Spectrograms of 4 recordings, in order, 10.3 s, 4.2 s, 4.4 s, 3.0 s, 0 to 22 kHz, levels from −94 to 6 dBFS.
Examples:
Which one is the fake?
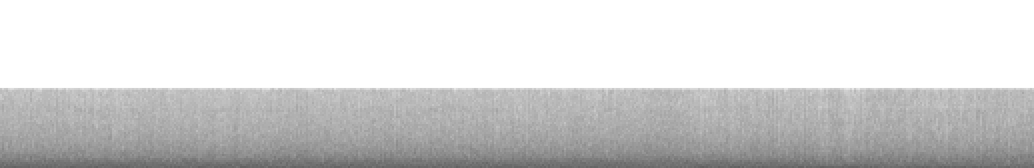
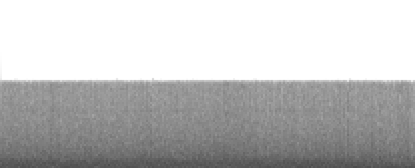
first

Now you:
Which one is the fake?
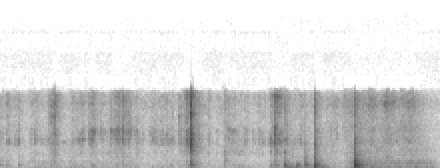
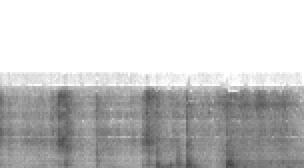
second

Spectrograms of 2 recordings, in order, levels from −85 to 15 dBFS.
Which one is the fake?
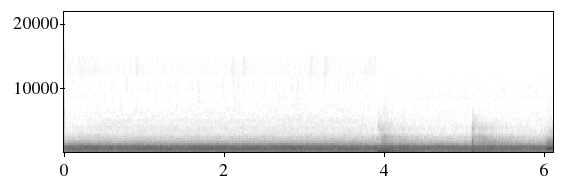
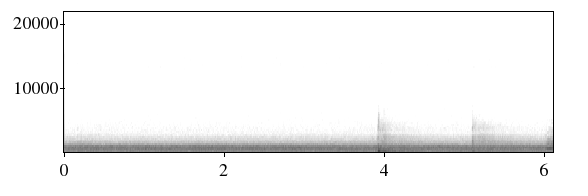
first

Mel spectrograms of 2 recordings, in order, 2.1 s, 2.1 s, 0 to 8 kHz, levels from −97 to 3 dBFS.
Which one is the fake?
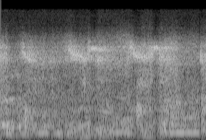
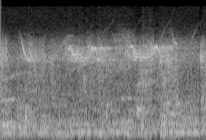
first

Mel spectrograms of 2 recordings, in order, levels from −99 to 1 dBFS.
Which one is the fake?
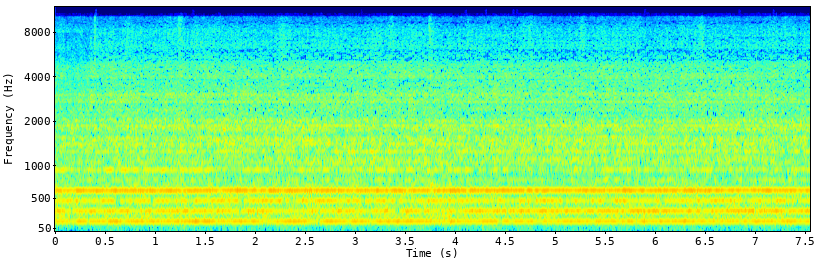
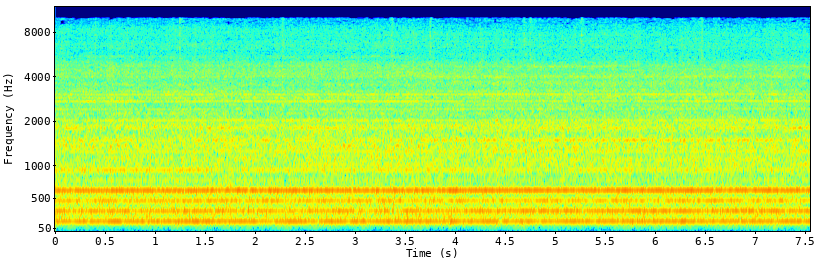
first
